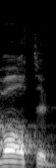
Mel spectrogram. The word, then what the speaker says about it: VLTED: So go download the Vaulted app and give it a try for free. Vaulted is spelled VLTED, and it is the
